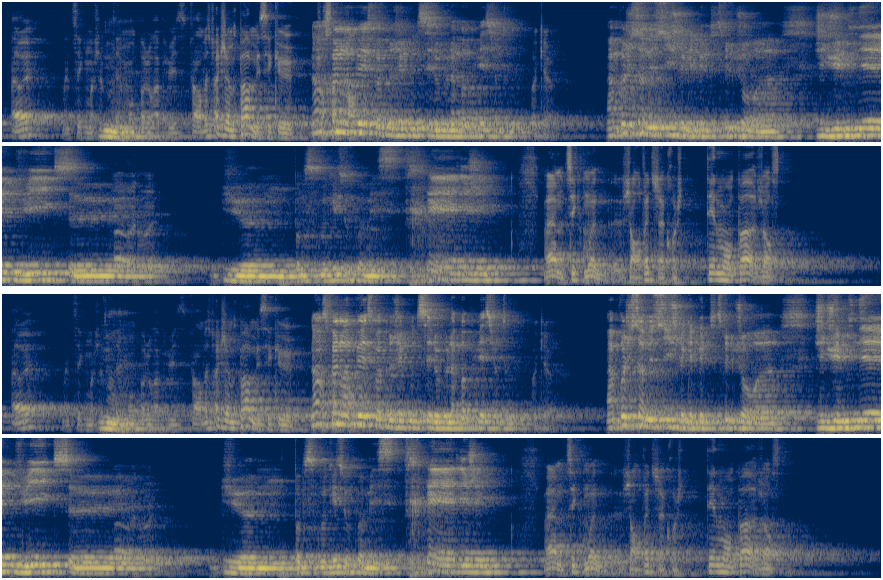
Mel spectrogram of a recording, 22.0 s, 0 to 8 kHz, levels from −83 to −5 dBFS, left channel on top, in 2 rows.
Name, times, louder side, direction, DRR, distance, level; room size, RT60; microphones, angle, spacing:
voice 1, 0.1-0.5 0.8-3.7 3.9-4.4 6.6-6.9 12.4-13.0 17.5-19.5 19.8-20.7, left 2 dB, 30° left, 5 dB, 0.7 m, -34 dB
voice 2, 1.2-1.6 3.9-6.4 7.6-13.0 13.6-17.1, right 1 dB, 90° right, -2 dB, 3.3 m, -26 dB
11.5 x 10.5 x 6.9 m, 2.4 s
head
